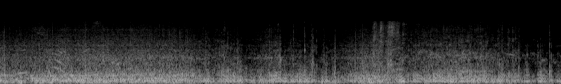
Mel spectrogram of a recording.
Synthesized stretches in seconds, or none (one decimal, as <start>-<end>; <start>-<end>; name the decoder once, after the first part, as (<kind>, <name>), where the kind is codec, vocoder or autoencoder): 2.0-3.3 (vocoder, HiFi-GAN); 3.9-5.6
